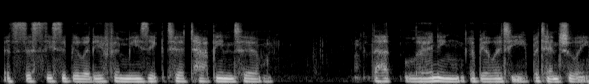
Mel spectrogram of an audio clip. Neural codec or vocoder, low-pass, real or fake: none; 7.2 kHz; real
